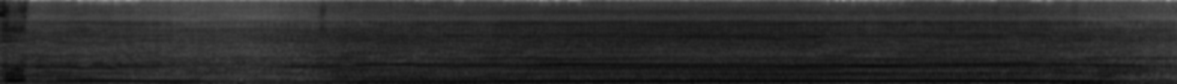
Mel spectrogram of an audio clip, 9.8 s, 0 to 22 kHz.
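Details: 2016 Ford Explorer 3.7L petrol V6 running and revving gently, with a faint, regular knock under the engine hum, recorded for a warranty claim inspection.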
